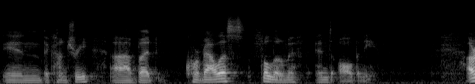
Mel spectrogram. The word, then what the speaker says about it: Philomath: I did too when I was new, because it looks like it would be Philomath, but it's not. There's no Philo dough, it's Philomath.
